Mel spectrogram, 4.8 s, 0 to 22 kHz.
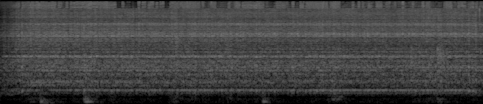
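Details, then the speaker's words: Celestron NexStar 4SE telescope mount motor: steady high motor whine with a dry rasping edge and faint regular ticks about every 0.9 seconds; likely dry motor shaft bushing. "So, you know, it is a bit noisy. Um, it's probably also a bit dry as you can hear."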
